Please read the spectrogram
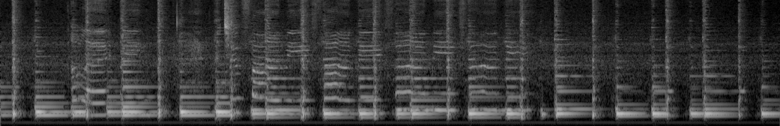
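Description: Solo ukulele strumming chords in a steady rhythm of about two strums a second, each chord ringing on between strums, with no voice: the instrumental outro of the song.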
